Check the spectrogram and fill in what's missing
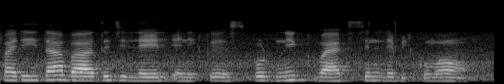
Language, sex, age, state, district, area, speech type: Malayalam, female, 30-45, Kerala, Malappuram, rural, read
